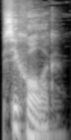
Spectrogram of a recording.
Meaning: psychologist
- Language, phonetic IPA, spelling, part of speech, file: Russian, [psʲɪˈxoɫək], психолог, noun, Ru-психолог.ogg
